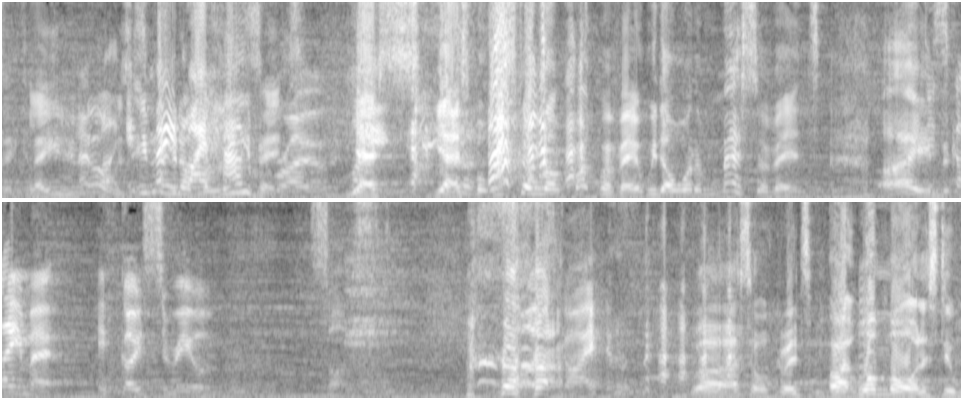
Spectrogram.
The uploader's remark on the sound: Live From AoniaFest V. Live at the festival.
